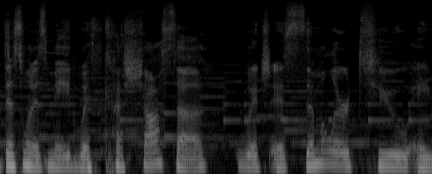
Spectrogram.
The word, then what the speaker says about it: cachaça: But this is the frozen caipirinha, and the spirit in it is pronounced cachaça.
